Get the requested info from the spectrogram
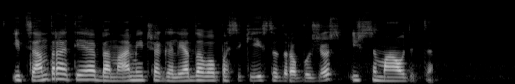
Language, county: Lithuanian, Kaunas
